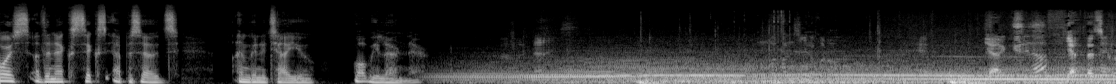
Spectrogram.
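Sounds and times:
speech: 0.0s - 4.4s, 5.3s - 5.8s, 9.9s - 11.1s
car engine revving and accelerating heard from inside the car: 4.2s - 11.1s
rising whine of the car: 4.3s - 11.1s.

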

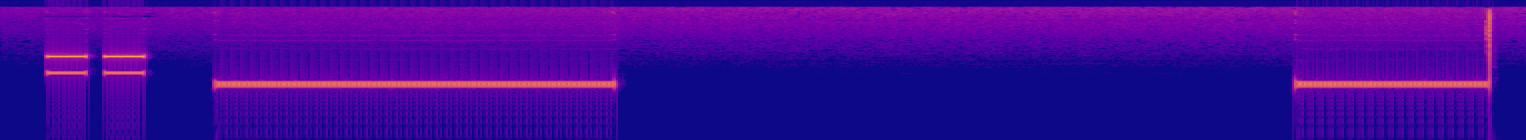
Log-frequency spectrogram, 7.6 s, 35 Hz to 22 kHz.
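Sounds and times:
phone line dial tone: 0.3s - 3.1s, 6.5s - 7.5s.

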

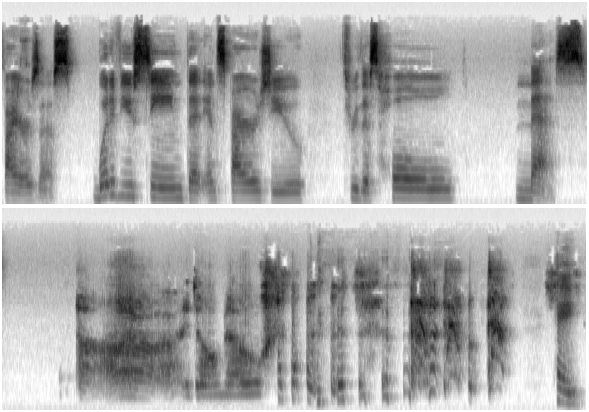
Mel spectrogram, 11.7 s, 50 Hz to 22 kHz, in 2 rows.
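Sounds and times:
speech: 0.0s - 4.6s, 5.2s - 5.9s, 6.6s - 10.6s, 11.3s - 11.6s
harsh sputtering coughs after choking on saliva: 9.5s - 11.0s.

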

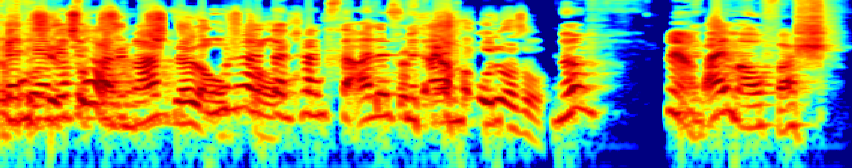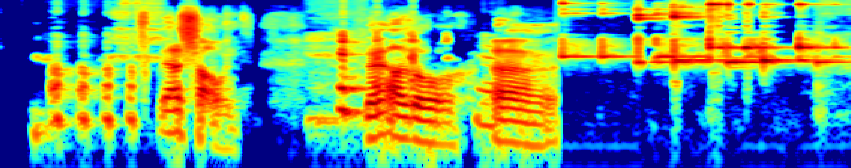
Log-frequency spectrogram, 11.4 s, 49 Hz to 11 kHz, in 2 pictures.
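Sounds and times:
speech: 0.0s - 9.4s
laughter: 6.0s - 9.4s
phone message notification chime: 9.4s - 11.3s.

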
